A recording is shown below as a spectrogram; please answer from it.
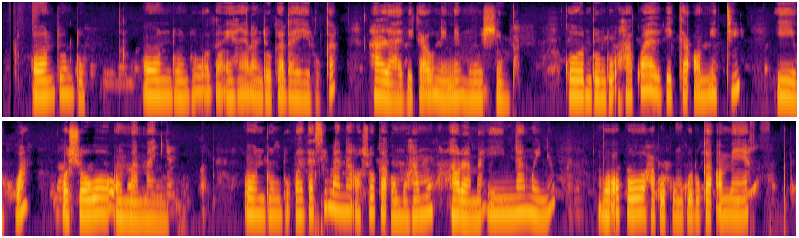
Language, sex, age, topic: Oshiwambo, female, 18-24, agriculture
